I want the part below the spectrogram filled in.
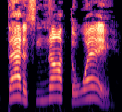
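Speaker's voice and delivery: high, distinct voice correcting him; gardener correcting. A narrator's reading. Gardener corrects the student, high and knowing. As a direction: set him straight, a touch smug.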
